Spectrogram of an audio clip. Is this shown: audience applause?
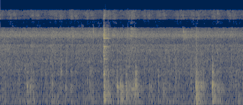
no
